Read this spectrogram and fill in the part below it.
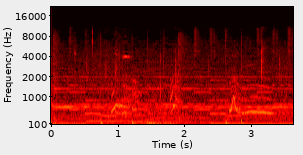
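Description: A dog whimpering and yipping in a game, with several short rising whines spread across a steady background hum, moderately loud and without talk.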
